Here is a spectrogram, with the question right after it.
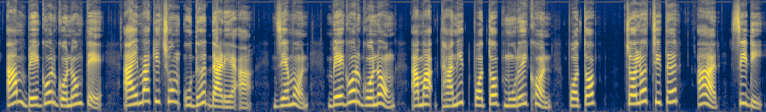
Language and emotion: Santali, neutral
